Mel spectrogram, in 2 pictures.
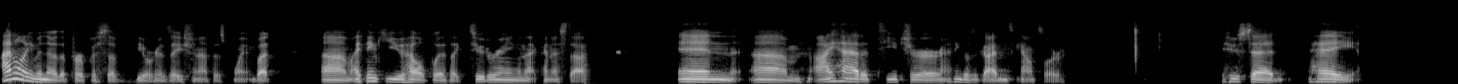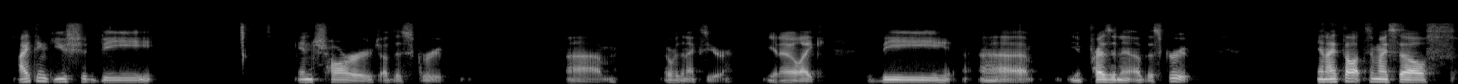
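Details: Adult male who has stuttered since early childhood, first noticed in first grade, now in the MPI2 therapy program; repeated part-words and whole words heard: stuttering.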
